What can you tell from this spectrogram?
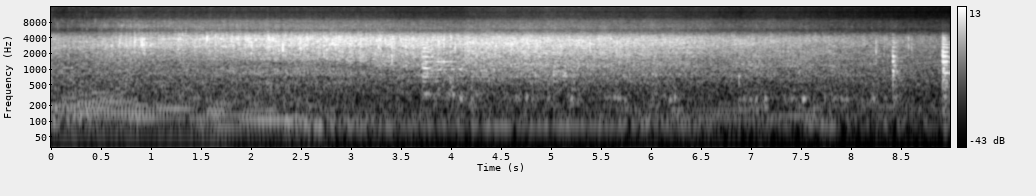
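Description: Ground spice paste sizzling as it fries in hot oil in a wok, stirred with a metal spatula. The sizzle swells over the first few seconds, then slowly eases, with a couple of sharp knocks of the spatula on the pan near the end.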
